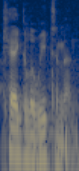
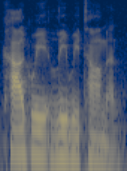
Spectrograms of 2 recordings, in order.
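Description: First: It is said with a Penobscot pronunciation. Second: It is said with an Abenaki pronunciation. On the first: "They would say in Penobscot" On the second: "what is that called in Abenaki? I'd say"

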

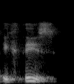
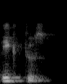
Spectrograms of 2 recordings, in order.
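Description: First: The word is said as 'ikhthys' with breathy consonants. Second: The word is said as plain 'iktus'. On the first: This is how the word should be said. The speaker calls it right. "lo correcto es ichthys" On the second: This is the popular way people say it. The speaker calls it wrong. "se suele pronunciar ictus"

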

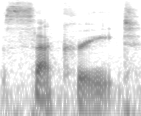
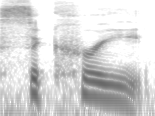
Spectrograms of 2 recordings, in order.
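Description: First: The first syllable sounds like 'sack'. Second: The first syllable sounds like 'see'. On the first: The speaker calls it right. "but Sakrete" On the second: The speaker calls it wrong. "Not like secrete"

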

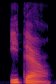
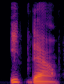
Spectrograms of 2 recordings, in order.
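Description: First: The t between the words sounds like d. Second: The t between the words sounds like d.

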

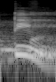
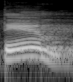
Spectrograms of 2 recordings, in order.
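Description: First: The word is pronounced with an 'ee' vowel. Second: The word is pronounced with an 'e' vowel.

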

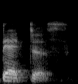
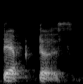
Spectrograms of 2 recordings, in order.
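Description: First: The b sound is silent. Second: The b sound is pronounced. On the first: The speaker calls it right. "You pronounce it as debtors" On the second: The speaker calls it wrong. "not debtors"

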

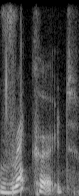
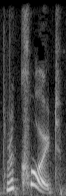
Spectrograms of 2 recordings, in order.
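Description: First: The stress is on the first syllable. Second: The stress is on the second syllable. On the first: It is used as a noun. "this one here is a noun" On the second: It is used as a verb. "this one here is a verb"

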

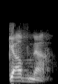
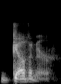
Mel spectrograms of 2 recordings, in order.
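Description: First: The word is said with the R sounds dropped. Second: The word is said with the R sounds pronounced. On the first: This is how many British people say it. "a lot of British people would say, governor. ... They drop the R" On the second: This is how an American says it. "where an American would say governor"

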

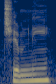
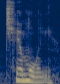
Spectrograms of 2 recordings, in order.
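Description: First: The word has an N sound in the middle. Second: The word has an L sound in the middle. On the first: The speaker calls it right. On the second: The speaker calls it wrong.

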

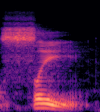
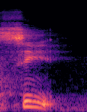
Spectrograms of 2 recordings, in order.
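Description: First: The s is the heavy emphatic sad sound. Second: The s is the light plain sin sound. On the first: The speaker calls it right. "dibacanya sod si" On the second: The speaker calls it wrong. "jangan si, jangan sin"

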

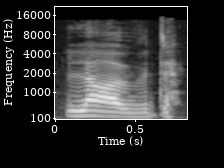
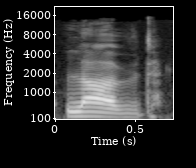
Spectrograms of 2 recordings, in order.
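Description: The two takes are said the same way.

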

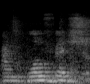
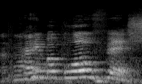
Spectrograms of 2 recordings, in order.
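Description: First: It is said at a quiet volume. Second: It is said at a loud volume.

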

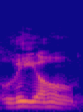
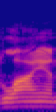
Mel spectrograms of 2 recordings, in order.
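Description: First: It sounds unlike the English word lion. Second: It sounds like the English word lion. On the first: The speaker calls it right. "it's Lyon" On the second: The speaker calls it wrong. "I just said lion and they said, no"

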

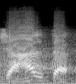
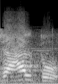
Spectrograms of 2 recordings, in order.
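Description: First: The final syllable ends with an 'a' vowel. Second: The final syllable ends with a 'u' vowel. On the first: Someone else did the action. "بنصب التاء" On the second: The speaker did the action. "بضم التاء"

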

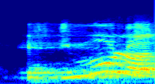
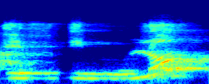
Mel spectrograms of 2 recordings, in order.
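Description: First: The stress is on the third syllable, mu. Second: The stress is on the last syllable, lo. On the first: It is a present-tense verb form. "la sílaba tónica la hago en mu" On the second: It is a past-tense verb form. "la puedo convertir en aguda"

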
